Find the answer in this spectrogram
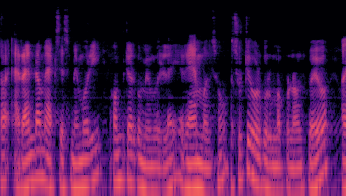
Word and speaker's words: RAM: जस्तो र्याम छ, र्याम आरएएम भन्दैनौँ, हामीले र्याम भन्छौँ। यसको फुल फर्म छ र्यान्डम एक्सेस मेमोरी। कम्प्युटरको मेमोरीलाई र्याम भन्छौँ, छुट्टै वर्डको रूपमा प्रोनाउन्स भयो।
